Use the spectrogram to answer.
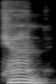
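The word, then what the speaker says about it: Caen: So, it's pronounced can.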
